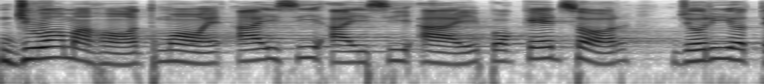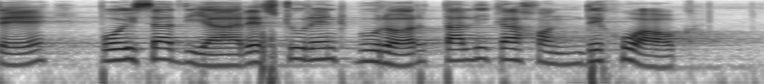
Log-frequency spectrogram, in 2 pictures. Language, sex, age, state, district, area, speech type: Assamese, male, 30-45, Assam, Sonitpur, rural, read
